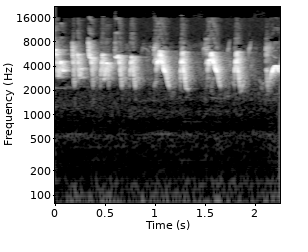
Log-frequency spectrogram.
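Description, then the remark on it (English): A loud bird song made of rapid, explosive bursts of sharp chirping notes, repeated in quick succession with short pauses, a Cetti's warbler singing alone with no voices. “definitively identified the Chetty's warbler as the reclusive author of the familiar song.”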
